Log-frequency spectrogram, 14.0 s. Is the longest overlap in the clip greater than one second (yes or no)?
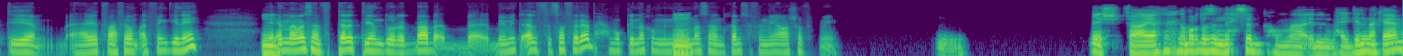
no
